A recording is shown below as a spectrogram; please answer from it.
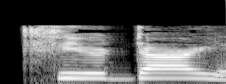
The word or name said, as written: syrdarya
